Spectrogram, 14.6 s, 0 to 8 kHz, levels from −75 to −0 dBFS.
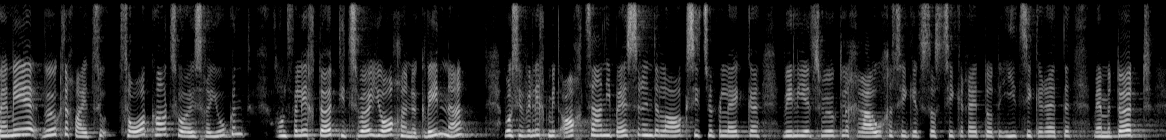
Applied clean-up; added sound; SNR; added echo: neural mask model Resemble Enhance denoiser.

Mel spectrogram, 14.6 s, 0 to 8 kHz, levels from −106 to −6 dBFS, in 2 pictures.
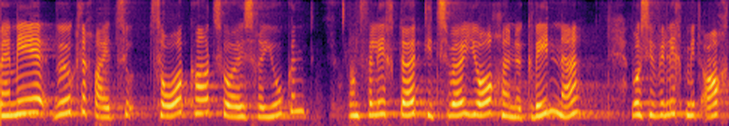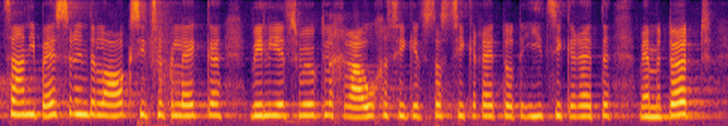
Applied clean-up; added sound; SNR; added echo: neural separator model SepFormer DNS4.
